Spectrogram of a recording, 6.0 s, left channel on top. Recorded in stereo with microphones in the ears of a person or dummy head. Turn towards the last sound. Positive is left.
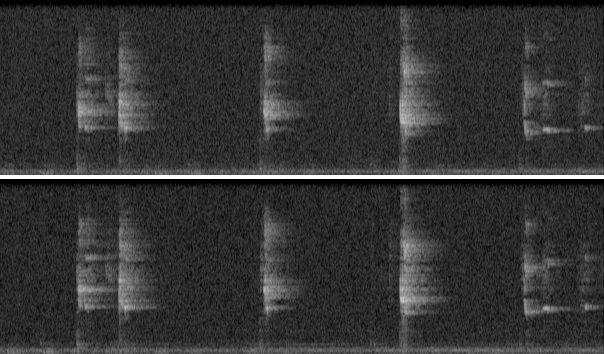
turn(degrees=0)  # may be behind; listen again after turning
